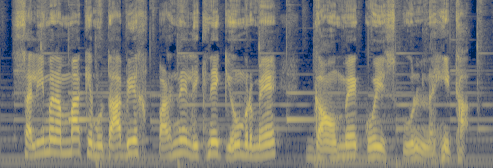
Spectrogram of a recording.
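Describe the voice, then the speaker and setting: With music in the background, a man with a fairly high pitch speaks in very wide pitch swings. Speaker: news video narrator. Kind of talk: news story narration with poetic couplets.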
